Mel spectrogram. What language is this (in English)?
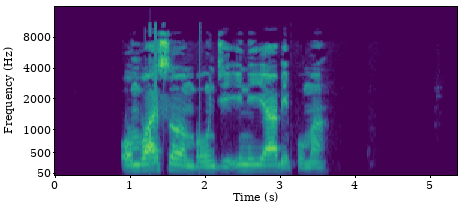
Duala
